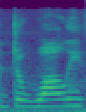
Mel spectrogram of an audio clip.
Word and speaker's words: Diwali: it these are the Festival of Lights the dwali Festival of Lights oh perfectly pronounced thank you diali festivals of Lights uh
